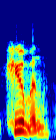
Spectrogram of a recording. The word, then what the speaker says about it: cumin: Um, but you should know that um, if you look up in a dictionary, you'll find that the uh, that that is a, apparently a brand new pronunciation going around. – Uh, the traditional pronunciation is cumin. In fact, it sometimes has been spelled with two m's.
